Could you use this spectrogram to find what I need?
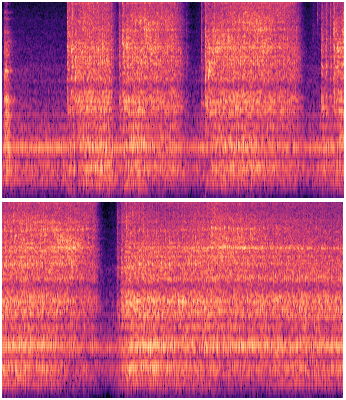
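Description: A tool scrapes loudly against spinning wood in bursts.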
